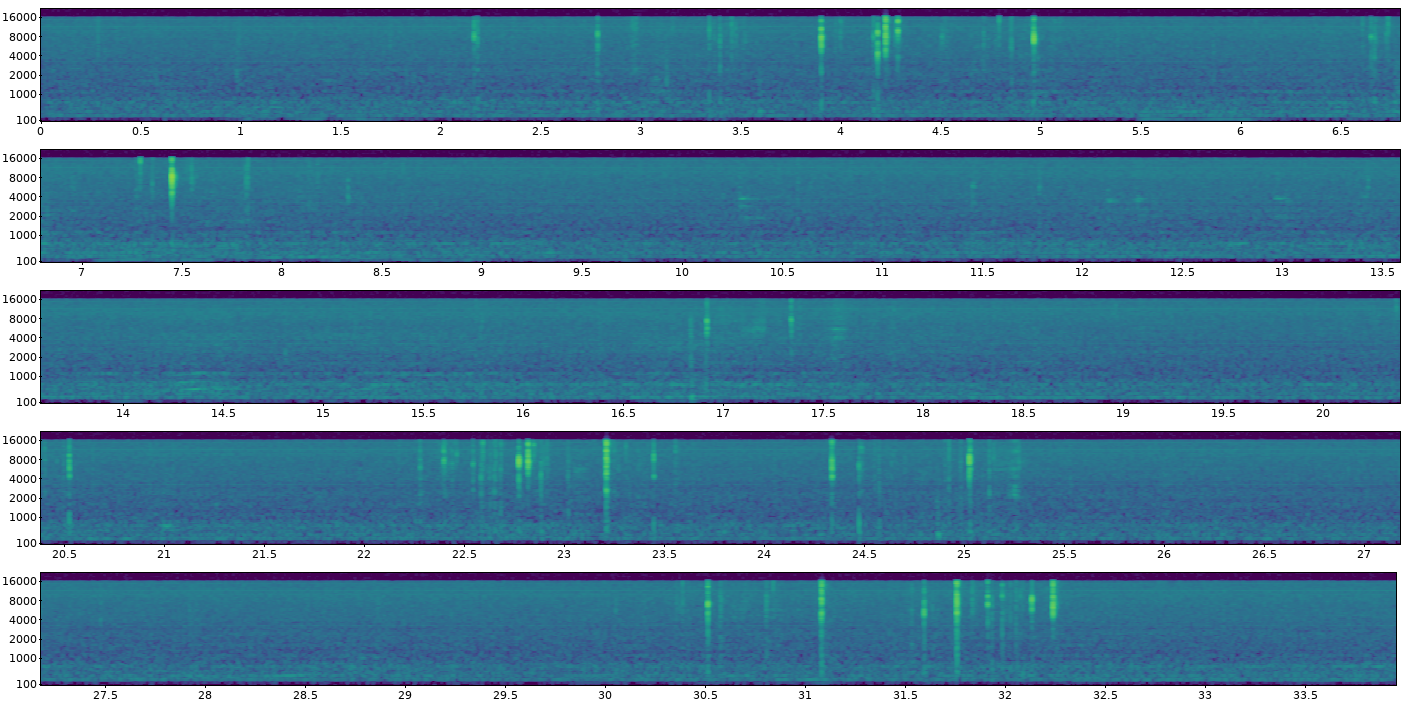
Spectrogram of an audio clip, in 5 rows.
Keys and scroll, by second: 4.8 super+F9, 7.2 super+F9, 22.6 super+=, 22.9 space, 24.9 super+F9, 30.5 space, 31.6 space, 32.1 super+-.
